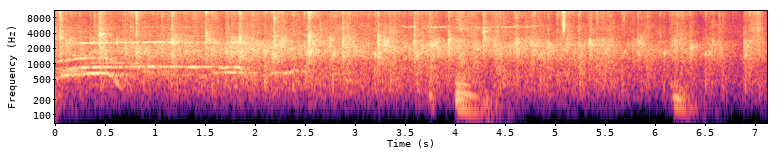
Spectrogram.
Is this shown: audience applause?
yes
